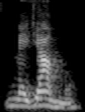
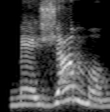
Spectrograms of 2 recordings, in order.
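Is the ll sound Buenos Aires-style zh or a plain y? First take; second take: plain y; Buenos Aires zh. First: It has a plain y sound, not zh. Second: It has the Buenos Aires zh sound.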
